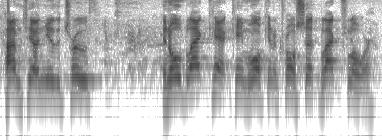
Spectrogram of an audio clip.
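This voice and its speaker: Folksy preacher man, higher voice. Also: fairly even intonation, moderate pace, some chatter behind. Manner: folksy, swings to shouted exhortation. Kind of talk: sermon with storytelling.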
